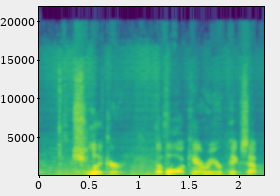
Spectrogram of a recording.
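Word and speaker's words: Schlicher: that's really what's possible i believe the pronunciation is slicker c h e s-c-h-l-i-c-h-e-r j schlicker the ball carrier picks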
